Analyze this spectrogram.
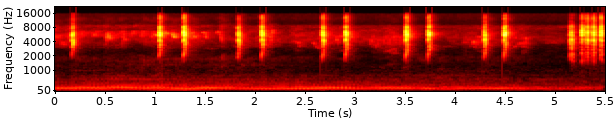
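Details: Village indigobird kept in a cage in Bandung, West Java, used as a master singer. Thin high ticking notes at irregular intervals, ending in a quick rattling cluster, against a loud low hum.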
